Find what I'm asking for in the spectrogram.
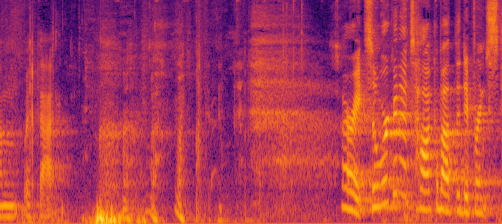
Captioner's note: board laughs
